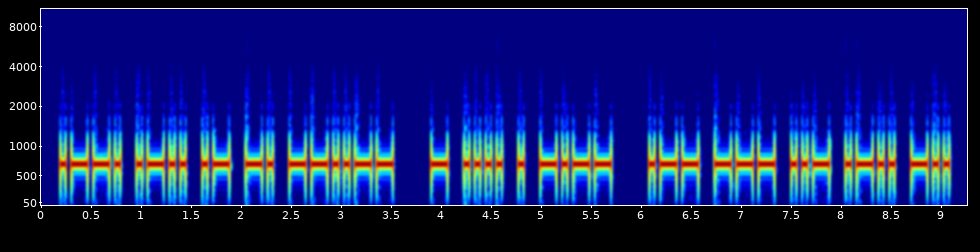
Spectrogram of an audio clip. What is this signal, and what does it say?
Morse code, heard as a keyed tone, about 22 wpm, 700 Hz. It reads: PLAN, THEY WOULD
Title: Sentences from Top 1000 Words - Review Part 5 - 22wpm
